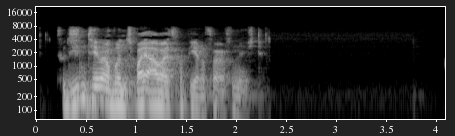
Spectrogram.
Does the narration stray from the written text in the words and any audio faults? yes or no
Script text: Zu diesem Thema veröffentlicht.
yes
